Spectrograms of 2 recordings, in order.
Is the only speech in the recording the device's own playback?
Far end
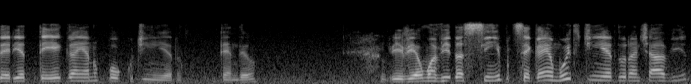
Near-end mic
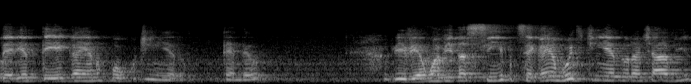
Yes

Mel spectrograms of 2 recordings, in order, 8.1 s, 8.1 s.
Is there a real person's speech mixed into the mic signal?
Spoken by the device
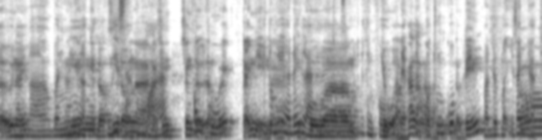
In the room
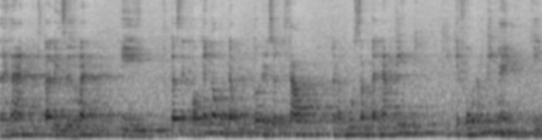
Yes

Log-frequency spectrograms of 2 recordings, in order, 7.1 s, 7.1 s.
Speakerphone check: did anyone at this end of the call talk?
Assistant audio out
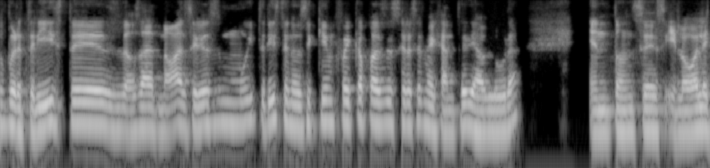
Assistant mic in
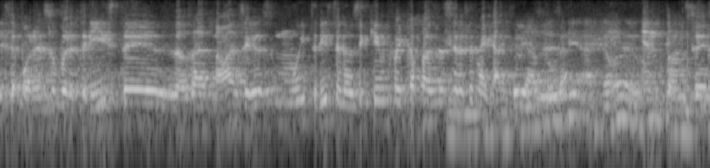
Yes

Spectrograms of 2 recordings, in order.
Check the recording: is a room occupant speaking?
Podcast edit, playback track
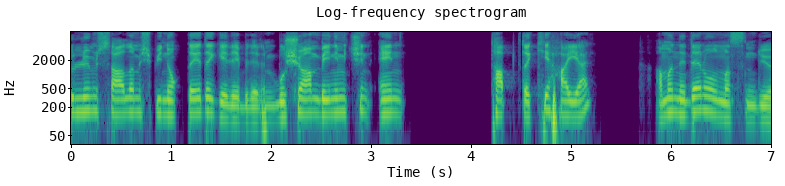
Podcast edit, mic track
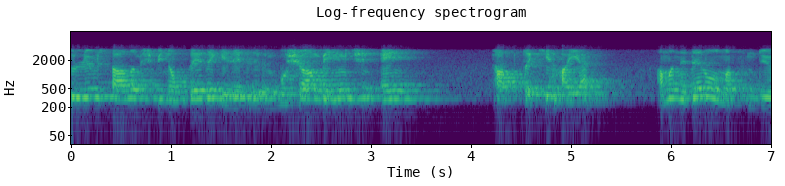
No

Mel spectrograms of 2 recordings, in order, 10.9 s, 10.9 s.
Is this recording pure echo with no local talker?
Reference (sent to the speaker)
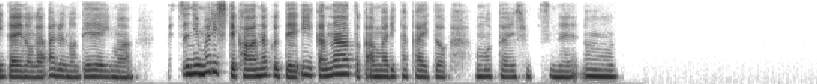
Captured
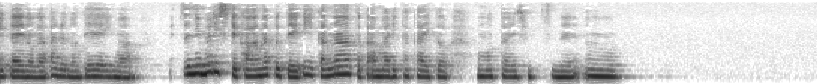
Yes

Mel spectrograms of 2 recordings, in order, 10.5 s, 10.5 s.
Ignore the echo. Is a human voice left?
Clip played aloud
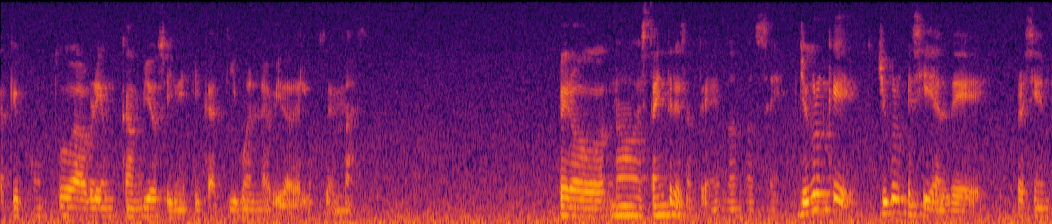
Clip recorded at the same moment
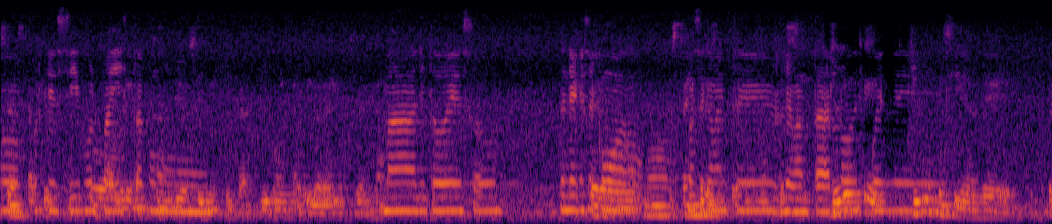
Yes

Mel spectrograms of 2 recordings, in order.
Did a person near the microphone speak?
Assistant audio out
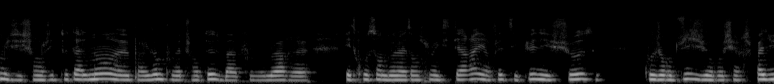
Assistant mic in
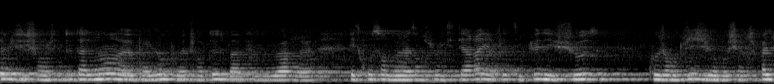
No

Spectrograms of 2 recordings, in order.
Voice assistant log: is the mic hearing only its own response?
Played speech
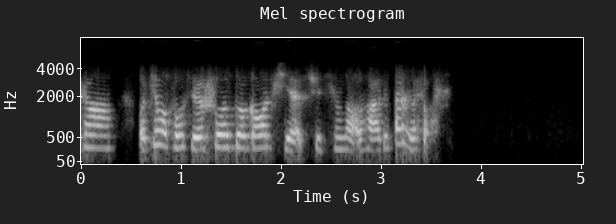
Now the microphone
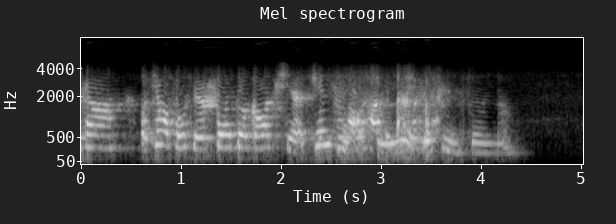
No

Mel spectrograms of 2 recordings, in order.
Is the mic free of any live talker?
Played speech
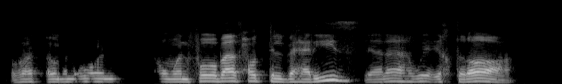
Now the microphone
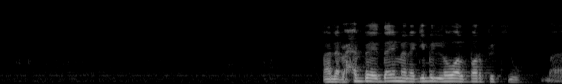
No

